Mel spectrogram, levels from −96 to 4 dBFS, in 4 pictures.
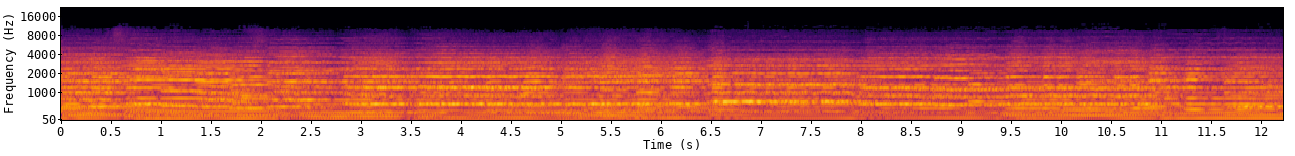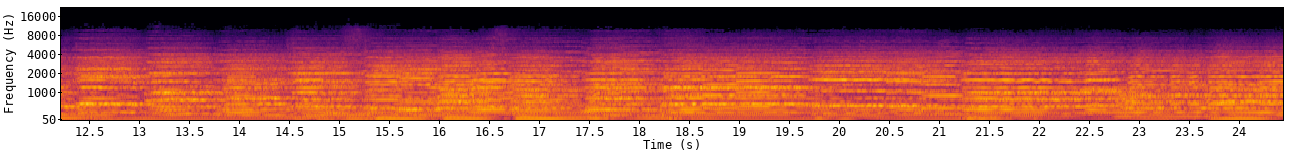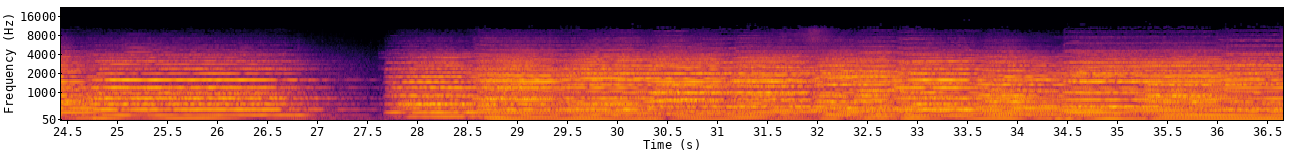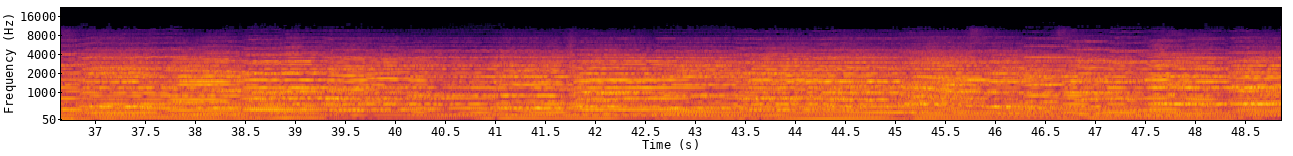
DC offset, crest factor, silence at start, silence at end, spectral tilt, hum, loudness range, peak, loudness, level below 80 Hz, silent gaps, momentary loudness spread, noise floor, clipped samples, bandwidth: under 0.1%; 14 dB; 0 s; 0 s; -5.5 dB/octave; none; 3 LU; -2 dBFS; -15 LUFS; -34 dBFS; none; 5 LU; -46 dBFS; under 0.1%; 10 kHz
